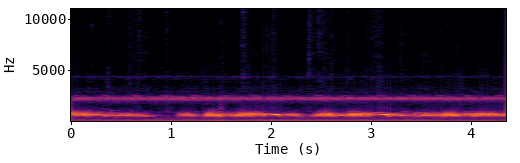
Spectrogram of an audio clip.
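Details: Spotted dove from Cà Mau giving dense, rolling coos that blur into long purring phrases with slight upward inflections, over a steady high electronic tone and a low hum.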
